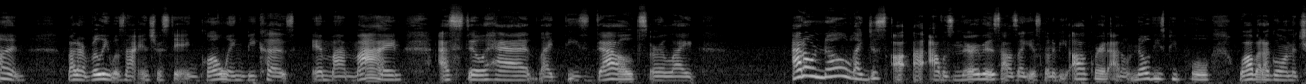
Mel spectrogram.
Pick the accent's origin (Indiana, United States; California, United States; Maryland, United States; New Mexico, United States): Maryland, United States; I was from Maryland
